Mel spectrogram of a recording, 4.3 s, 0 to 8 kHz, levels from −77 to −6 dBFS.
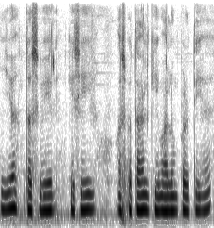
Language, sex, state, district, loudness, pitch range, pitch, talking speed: Hindi, male, Bihar, West Champaran, -15 LUFS, 145-155 Hz, 150 Hz, 110 wpm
